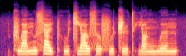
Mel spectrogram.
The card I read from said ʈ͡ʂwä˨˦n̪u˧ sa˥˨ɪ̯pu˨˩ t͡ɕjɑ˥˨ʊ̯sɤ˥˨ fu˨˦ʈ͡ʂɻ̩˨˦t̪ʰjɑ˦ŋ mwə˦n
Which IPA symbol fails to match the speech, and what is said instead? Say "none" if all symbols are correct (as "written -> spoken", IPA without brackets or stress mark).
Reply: p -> pʰ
